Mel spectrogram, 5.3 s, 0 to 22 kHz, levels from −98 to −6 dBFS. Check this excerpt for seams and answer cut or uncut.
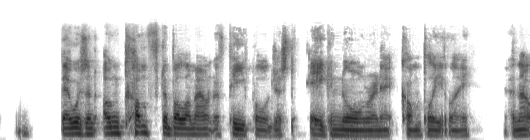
uncut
